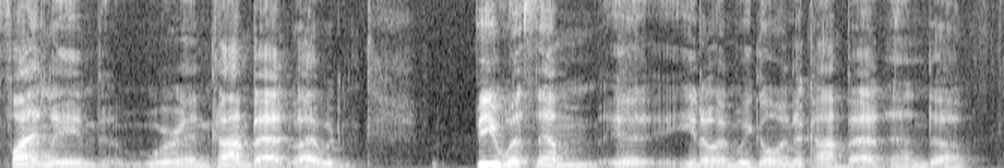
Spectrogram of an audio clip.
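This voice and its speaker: With an American accent, a man of medium pitch speaks at a fairly slow pace and fairly even intonation, with audible room echo. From Texas. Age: 90s. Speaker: war veteran. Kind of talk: oral history interview. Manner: halting, frequent fillers.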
